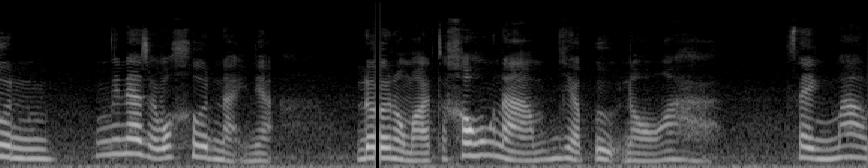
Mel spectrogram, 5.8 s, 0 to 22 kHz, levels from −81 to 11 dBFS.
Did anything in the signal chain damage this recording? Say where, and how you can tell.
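Yes. The damage comes at the playback stage, from a gap between stream segments at 2.51 to 2.55 s. For about 35 ms the speech stops dead, with hard edges on both sides. Two adjacent segments' time stamps don't meet, so the player fills the hole with silence. Nothing is lost, but the timeline is stretched. On a waveform it is a flat silent slot with abrupt cuts; a spectrogram shows a clean vertical blank across all frequencies.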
